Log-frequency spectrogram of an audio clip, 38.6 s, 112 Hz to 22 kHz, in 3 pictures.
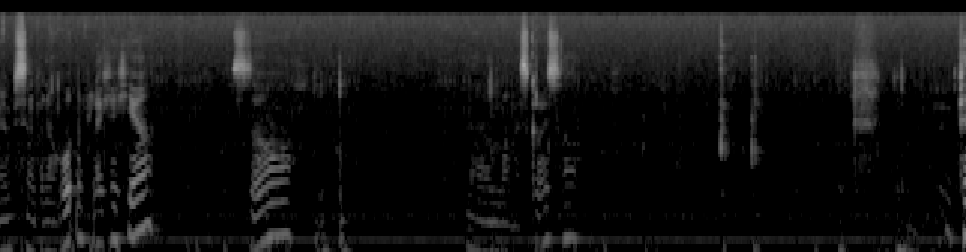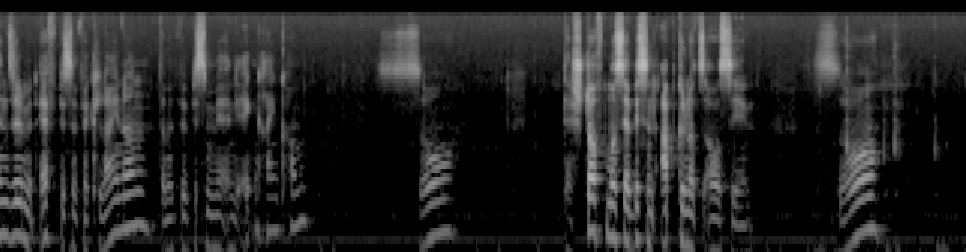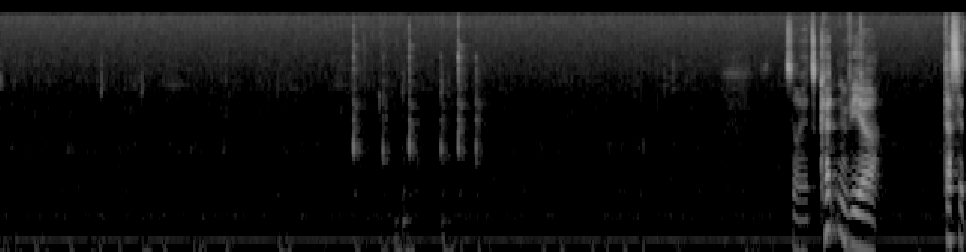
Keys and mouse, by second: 0.9 click, 1.9 click, 3.0 click, 4.5-6.5 shift+drag, 6.5 shift+middle click, 7.1 click, 8.0 click, 9.7 click, 15.0 click, 16.1 click, 17.1 click, 19.2 click, 20.0 click, 21.0 click, 21.8 click, 22.4 click, 23.1 click, 24.2 click, 24.8 click, 26.2 click, 27.1 click, 27.9 click, 28.5 click, 29.4 click, 30.5 middle click, 31.2 shift+middle click, 31.9 middle click, 33.0 click, 33.6 click, 34.1 click, 36.3 click.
